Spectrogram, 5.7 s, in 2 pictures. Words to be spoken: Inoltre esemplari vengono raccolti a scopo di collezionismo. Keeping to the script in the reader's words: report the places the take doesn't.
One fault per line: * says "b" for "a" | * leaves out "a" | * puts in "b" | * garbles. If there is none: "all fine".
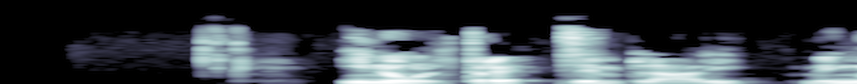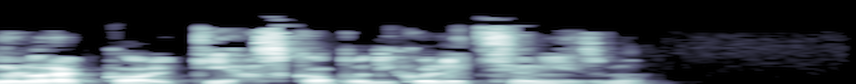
all fine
